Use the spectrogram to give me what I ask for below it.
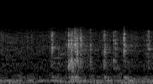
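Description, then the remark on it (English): A quick run of small metallic clicks and rattles as keys are fitted and jiggled one after another in the lock of a locked closet door, with no voices. “Locked. Well, that won't keep me out long. Not as long as I still have my keys with me. Try this one.”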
